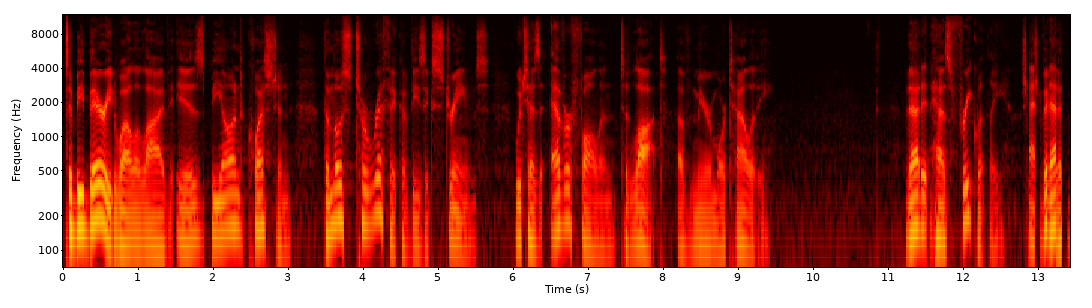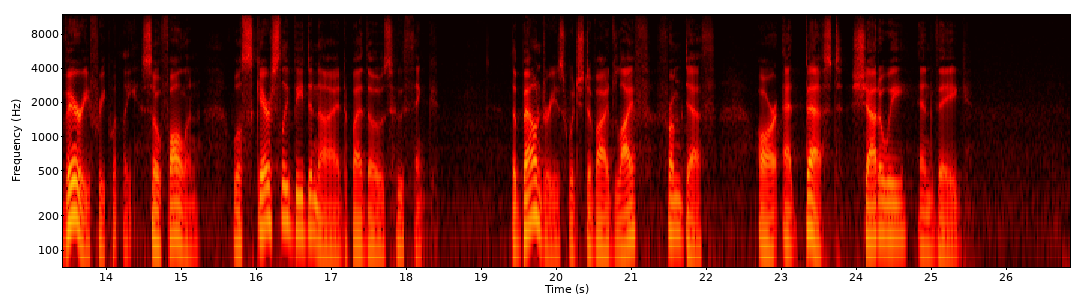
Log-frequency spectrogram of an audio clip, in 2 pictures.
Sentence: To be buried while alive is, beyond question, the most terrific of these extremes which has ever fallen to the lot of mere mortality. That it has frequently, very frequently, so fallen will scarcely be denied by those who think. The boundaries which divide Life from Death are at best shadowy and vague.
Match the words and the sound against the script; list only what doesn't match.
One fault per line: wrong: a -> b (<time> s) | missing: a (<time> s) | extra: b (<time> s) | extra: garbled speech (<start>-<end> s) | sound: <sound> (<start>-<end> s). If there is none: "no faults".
missing: the (7.5 s)
extra: garbled speech (12.8-13.3 s)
